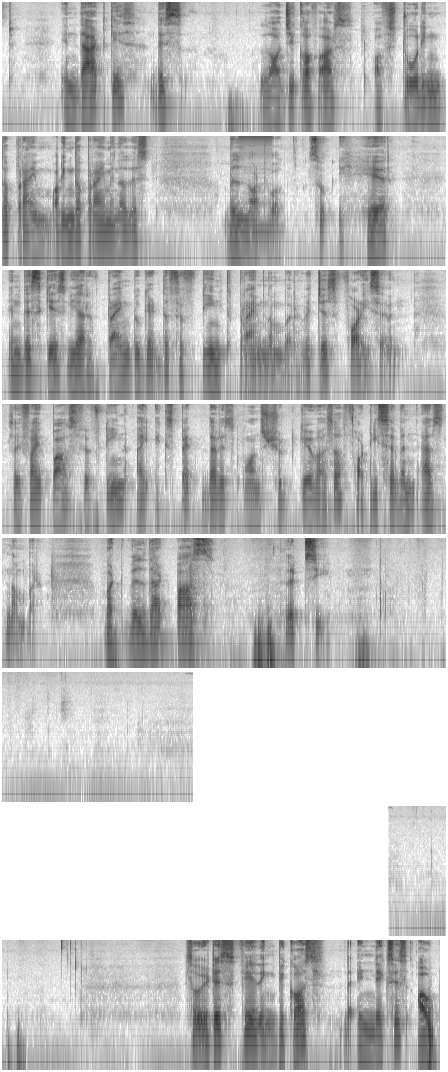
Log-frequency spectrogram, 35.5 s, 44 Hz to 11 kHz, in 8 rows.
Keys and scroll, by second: 24.6 ctrl+s.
